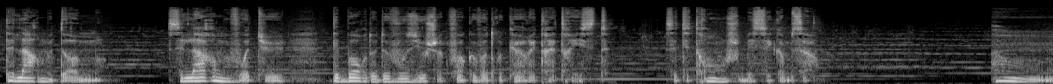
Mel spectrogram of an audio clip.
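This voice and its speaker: A man voicing a wise, protective panther who counsels softly, often half-whispered. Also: on the high side.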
